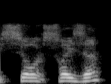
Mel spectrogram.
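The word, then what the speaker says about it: Seuse: There was Meister Eckhart, there was Henry Souza, in German it's pronounced, and then the third one suddenly escapes me.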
